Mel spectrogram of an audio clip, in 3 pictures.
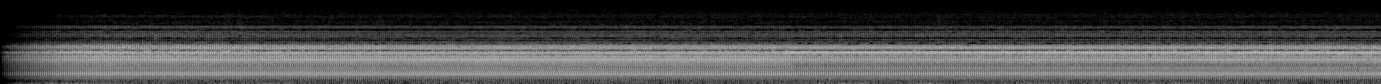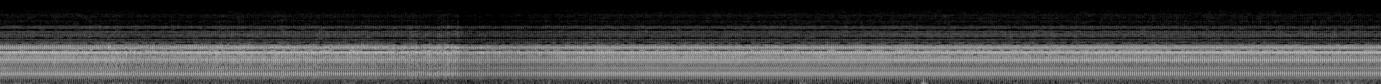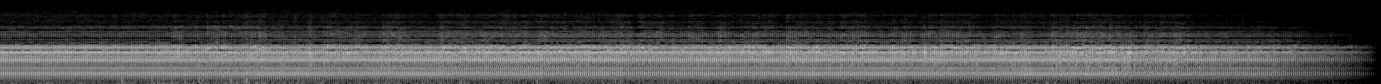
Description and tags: buzzing homephone070710
07.07.2010: about 23.30 on the Gorna Wilda 76 street in Poznan/Poland. the buzz of the home-phone.
buzz, buzzing, homephone, night, noise, poland, poznan, wilda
